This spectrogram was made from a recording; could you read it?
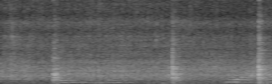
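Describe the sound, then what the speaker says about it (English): Greens cooking down in a breakfast sausage hash in a pan, with a steady close sizzle broken by three brief scraping stirs, each swelling the frying sound. "Right now, I'm just mixing the greens in, letting them cook down a little bit."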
